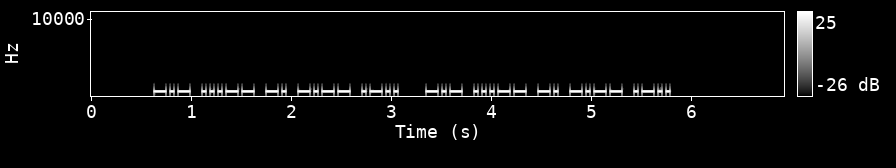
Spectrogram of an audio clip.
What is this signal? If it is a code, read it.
Morse code, heard as a keyed tone, about 30 wpm, 700 Hz. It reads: K3NYL K3NYL
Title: USA Call Signs Repeated 2x 30wpm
